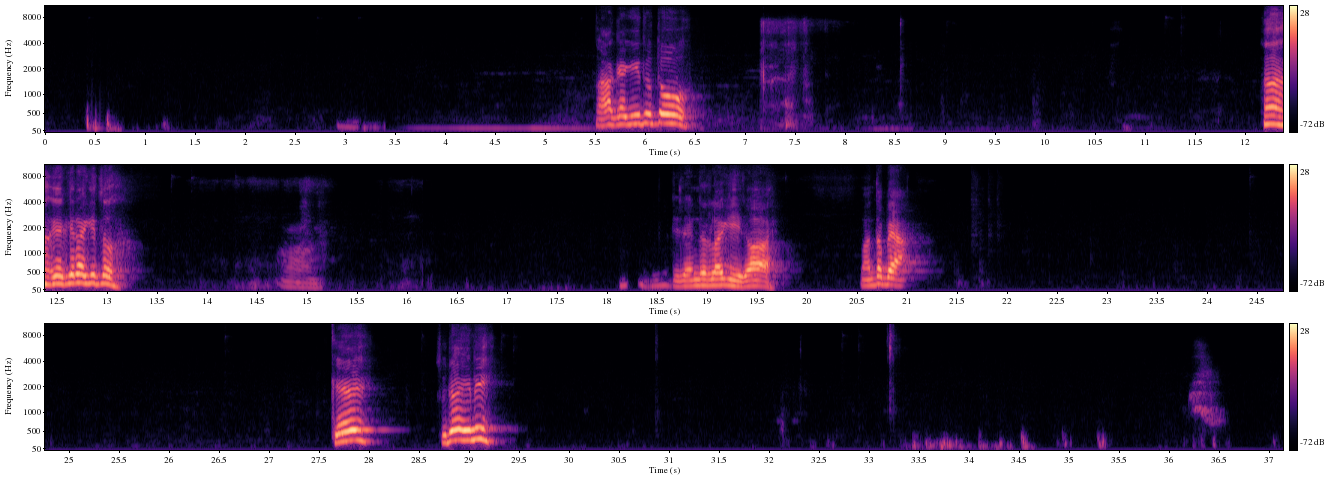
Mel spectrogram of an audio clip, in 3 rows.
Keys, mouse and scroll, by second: 1.4 click, 3.4 click, 7.6 click, 11.4 click, 29.5 click.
